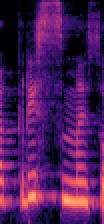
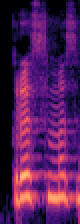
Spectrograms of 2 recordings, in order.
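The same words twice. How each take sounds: First: "क्रिसमस" with a clear i, "kris-mas"; correct pronunciation. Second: "क्रिसमस" with a short uh in the first syllable, "kras-mas"; wrong pronunciation. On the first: Teacher correcting students' spelling, "क्रिसमस" said clearly as "kris-mas". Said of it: "होता है". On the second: Teacher showing students the mistake, "क्रिसमस" mispronounced as "kras-mas". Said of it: "नहीं होता". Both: Shown as a demonstration.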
